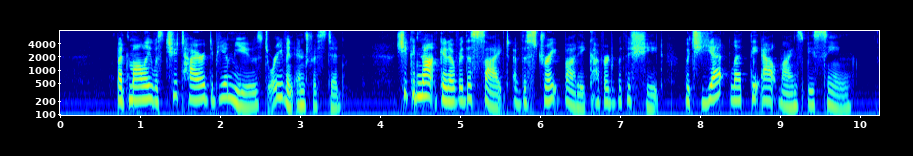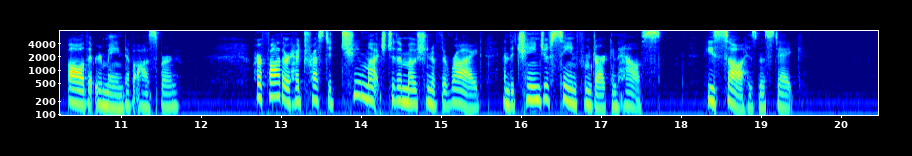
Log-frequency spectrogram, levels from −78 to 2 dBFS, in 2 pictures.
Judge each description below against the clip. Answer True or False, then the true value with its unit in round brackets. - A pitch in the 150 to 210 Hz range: True (185 Hz)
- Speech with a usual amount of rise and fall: False (5.8 semitones)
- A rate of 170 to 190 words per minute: True (185 wpm)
